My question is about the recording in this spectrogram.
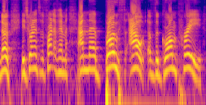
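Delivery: sudden loud, high shout of surprise; excited commentary. Real, not acted. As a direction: call the crash at full volume. Crash caught live in commentary.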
